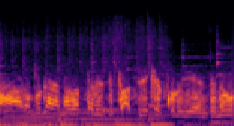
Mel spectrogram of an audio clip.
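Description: Only speech: a person talking continuously, with music faint beneath it.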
